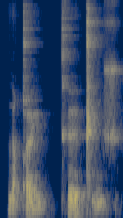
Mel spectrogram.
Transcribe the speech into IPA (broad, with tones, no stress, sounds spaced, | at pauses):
ɯ˨ qʼ y˦ | kʰ ø˦˨ ǁ u˨ ʃ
